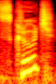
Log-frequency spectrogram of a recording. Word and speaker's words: Skroutz: Dimitri sideridis the head of international marketplace at Scrooge am I saying it right is it very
